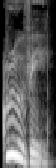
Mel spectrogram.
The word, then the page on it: groovy: British English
